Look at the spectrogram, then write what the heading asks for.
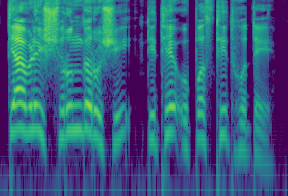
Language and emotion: Marathi, neutral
